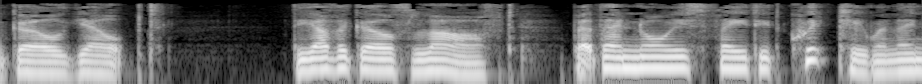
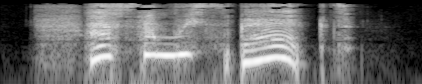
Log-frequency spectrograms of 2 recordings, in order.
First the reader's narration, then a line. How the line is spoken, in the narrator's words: somebody hissed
